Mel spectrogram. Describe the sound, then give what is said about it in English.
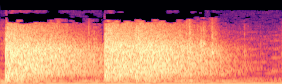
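Two gunshots fired at a heavy iron door lock, each a loud, harsh blast with a long noisy decay, the second coming less than a second after the first. “The lock was a big one of heavy iron. It held firm. The Lone Ranger drew one of his guns. Bullet may smash it.”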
